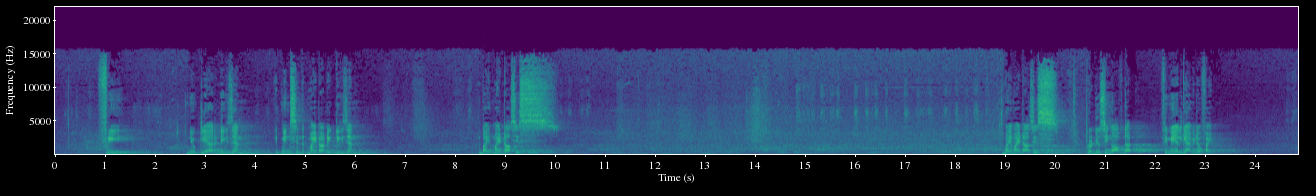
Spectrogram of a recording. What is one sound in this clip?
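An adult man speaks calmly, as if teaching, close by.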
